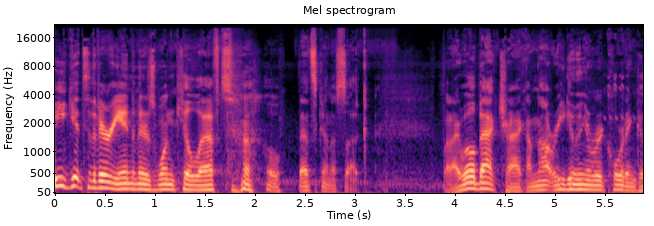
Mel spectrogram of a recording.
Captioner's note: chuckles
